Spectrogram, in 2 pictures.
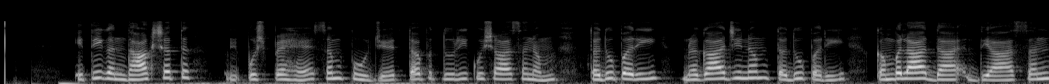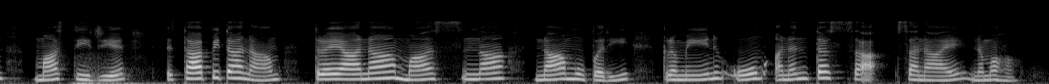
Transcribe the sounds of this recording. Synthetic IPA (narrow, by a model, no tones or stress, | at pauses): it̪iɡɐnd̪ʱaːkʂɐt̪puʂpɐɦesɐmpuːd͡ʒɐt̪ɐpd̪uɾikuʃaːsɐnɐm | t̪ɐd̪upɐɾi | mɾɐɡaːd͡ʒinɐmt̪ɐd̪upɐɾi | kɐmbɐlaːd̪d̪jaːsɐn | maːst̪iːɾjɐst̪ʰaːpit̪aːnaːm | t̪ɾɐjaːnaːmaːsnaː | naːmupɐɾi | kɾɐmeːnoːmɐnɐnt̪ɐ | sɐnaːjenɐmɐɦɐ̆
